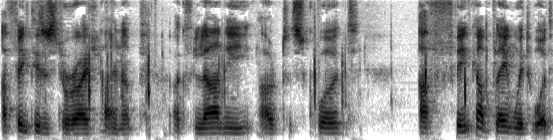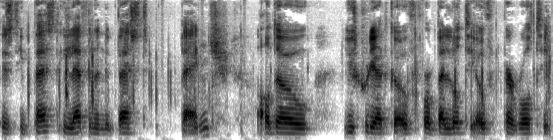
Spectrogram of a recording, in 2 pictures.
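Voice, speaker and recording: A man from Greece talks casually through his video game, thinking aloud as he goes. His voice sits fairly low with a lot of creak. There is slight noise behind him. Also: level tone, normal speed, darkish tone, poor audio. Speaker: gaming video maker.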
